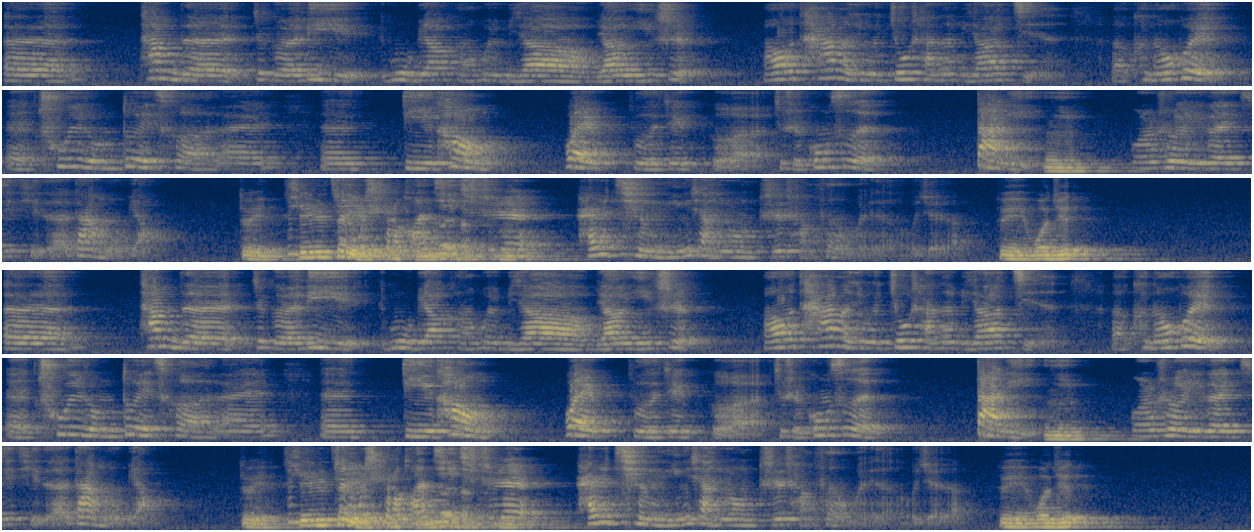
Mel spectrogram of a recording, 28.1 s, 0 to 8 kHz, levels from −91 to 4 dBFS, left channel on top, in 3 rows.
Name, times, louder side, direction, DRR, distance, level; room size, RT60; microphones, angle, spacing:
voice 1, 0.0-0.6 1.0-5.2 5.7-7.9 8.3-11.4 11.8-12.1 12.4-13.1 13.6-16.0 16.7-17.4 17.8-19.9 20.9-21.0 21.2-22.8 23.1-25.9, right 3 dB, 25° right, 4 dB, 1.2 m, -31 dB
voice 2, 17.2-17.5 20.5-22.7 26.2-26.8, equal, 25° left, 2 dB, 2.4 m, -24 dB
14.5 x 11.5 x 5.2 m, 0.81 s
head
